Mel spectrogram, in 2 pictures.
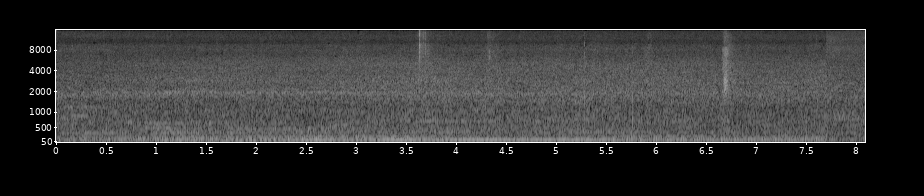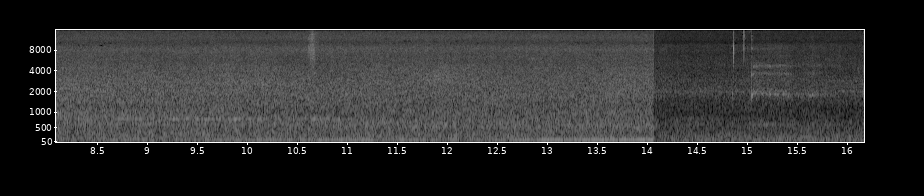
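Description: Steady low hum and background noise of a large indoor garage, with no engine running. The hum is louder early on, eases off about halfway through and drops to a quieter level a couple of seconds before the end.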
